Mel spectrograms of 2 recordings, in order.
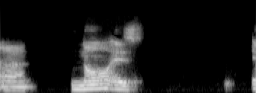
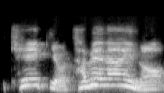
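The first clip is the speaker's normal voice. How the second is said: much higher, slow, scolding woman's voice; reprimanding woman; 11 semitones higher, 6 dB louder than usual. Shown as a demonstration. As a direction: scold like a girlfriend stopping him eating cake. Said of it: "the woman go".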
